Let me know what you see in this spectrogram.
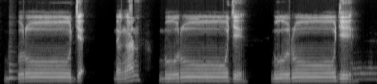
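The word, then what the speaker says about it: البروج: ya Ibu Murni gym qalqalahnya pengucapannya tidak boleh adanya henti suaranya Buruj atau bertanya suara eh dipantulkan Buruj Buruj huruf wuji seperti itu ngojek J bukan J ya perhatikan bedakan dengan adanya Hamzah di akhirnya Bru je dengan Buruj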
